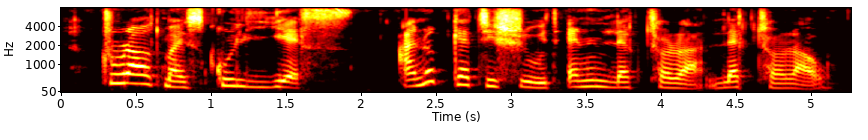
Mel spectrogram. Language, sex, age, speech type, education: Nigerian Pidgin, female, 15-29, spontaneous, tertiary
